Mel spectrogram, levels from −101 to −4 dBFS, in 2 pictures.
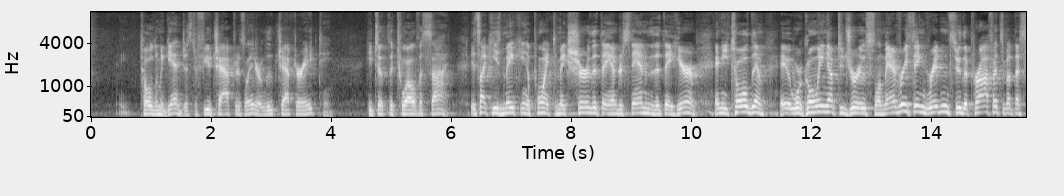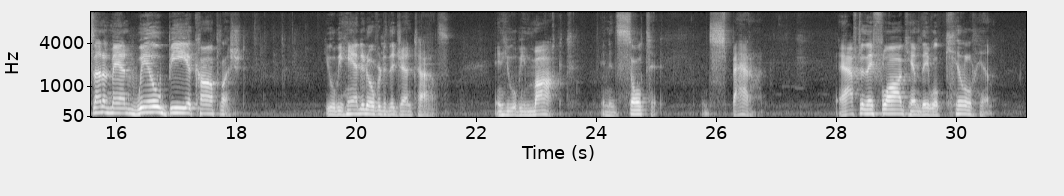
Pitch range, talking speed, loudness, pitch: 125-155 Hz, 155 wpm, -14 LUFS, 135 Hz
